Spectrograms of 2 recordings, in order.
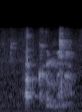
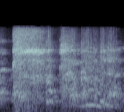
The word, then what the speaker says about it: Akumina: Yes, it's often mispronounced, so I'm being very deliberate in my pronunciation. Akumina. I'm joined today by my colleague Troy Trudell. I think so. Akumina, yes.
